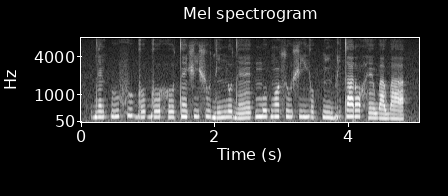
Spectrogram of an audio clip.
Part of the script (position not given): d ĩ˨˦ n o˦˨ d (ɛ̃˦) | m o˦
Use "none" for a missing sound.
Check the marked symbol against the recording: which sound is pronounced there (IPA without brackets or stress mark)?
ɛ̃˨˦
